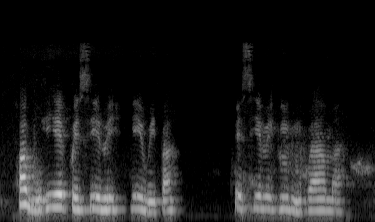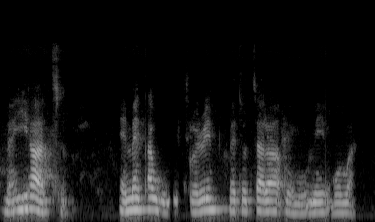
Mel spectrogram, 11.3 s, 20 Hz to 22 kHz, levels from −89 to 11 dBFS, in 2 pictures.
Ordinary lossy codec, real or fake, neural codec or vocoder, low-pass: none; fake; codec, 24 kHz, 0.9 kbps, WavTokenizer, medium speech release version 1; 10.8 kHz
